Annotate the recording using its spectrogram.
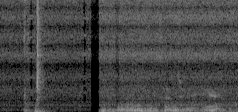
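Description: Outdoor ambience that cuts out abruptly about a second in, then comes back as a steady low rushing noise of wind on the camera microphone.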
